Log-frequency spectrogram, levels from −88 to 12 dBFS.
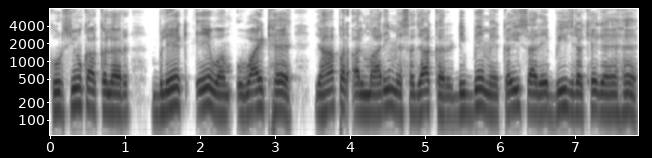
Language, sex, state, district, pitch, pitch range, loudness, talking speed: Hindi, male, Jharkhand, Palamu, 145 Hz, 140-160 Hz, -12 LUFS, 155 wpm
